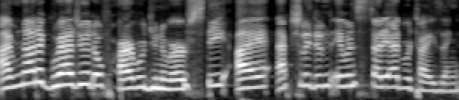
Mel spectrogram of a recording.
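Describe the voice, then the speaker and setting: Talking very fast, a woman projects a raised voice at a high pitch. Her tone is bright and sharp, and her intonation is lively. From Turkey. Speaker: conference speaker, former oral surgeon. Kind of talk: conference talk. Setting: stage with audience at a conference.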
